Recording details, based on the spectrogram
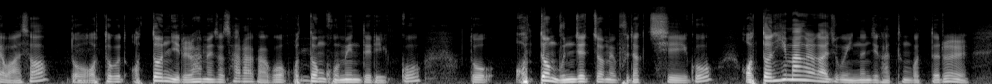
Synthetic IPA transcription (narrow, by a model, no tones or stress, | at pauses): ewasʰʌt͈oʌ̰tʌʌt͈ʌniɾɯɭhamjʌnsʰʌsʰaɾaɡaɡoʔʌt͈ʌnkomindɯɾiːk̚k͈o | t͈o | ʌ̰t͈ʌnmund͡ʑe̞t͡ɕ͈ʌme̞pudak̚t͡ɕʰiɡo | ʌt͈ʌnçimaŋɯɭɡad͡ʑiɡoinːɯnd͡ʑikatʰɯnɡʌt̚t͈ɯɾɯɭ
